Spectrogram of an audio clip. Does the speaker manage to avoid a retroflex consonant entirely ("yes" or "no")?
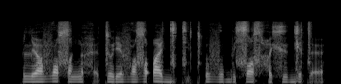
yes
